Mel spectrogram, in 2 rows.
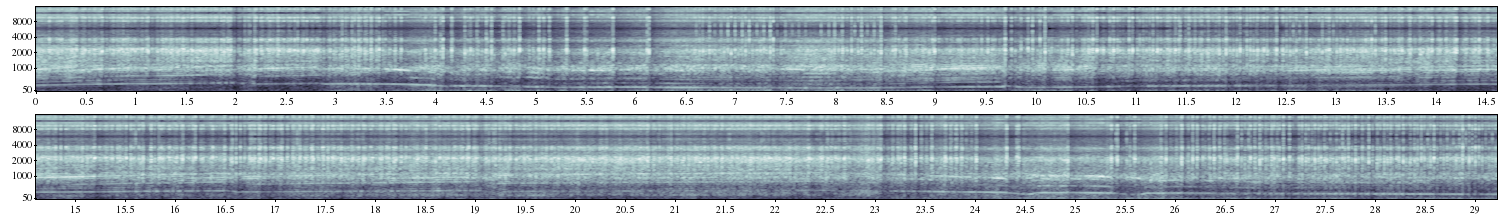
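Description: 2006 Yamaha YZF-R1 SP inline-four sport bike engine under hard riding on track, its note climbing under throttle, falling away about four to six seconds in as it slows for a corner, then pulling up again and holding high. Near the end the note dips twice in quick succession as it changes gear, over a constant rush of wind on the bike-mounted microphone.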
